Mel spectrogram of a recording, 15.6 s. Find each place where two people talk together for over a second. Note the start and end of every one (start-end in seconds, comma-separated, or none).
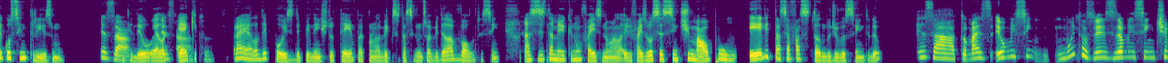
1.6-2.9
